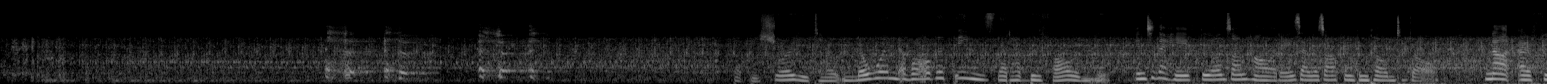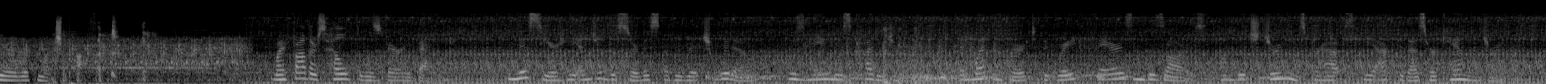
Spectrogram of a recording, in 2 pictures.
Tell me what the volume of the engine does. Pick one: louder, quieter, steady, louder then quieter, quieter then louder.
louder.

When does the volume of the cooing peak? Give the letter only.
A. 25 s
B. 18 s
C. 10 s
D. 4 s
A.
